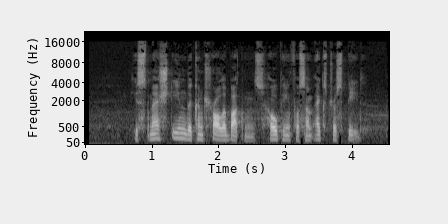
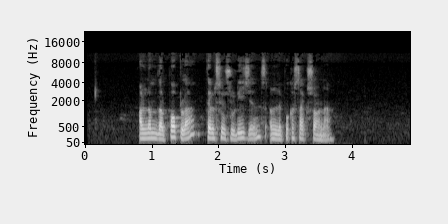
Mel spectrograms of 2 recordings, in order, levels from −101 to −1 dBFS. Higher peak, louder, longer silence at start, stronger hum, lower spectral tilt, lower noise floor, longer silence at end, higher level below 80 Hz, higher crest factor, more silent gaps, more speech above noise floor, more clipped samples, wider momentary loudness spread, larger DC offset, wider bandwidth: second, -12 dBFS vs -4 dBFS; second, -33 LUFS vs -25 LUFS; about the same, 0.75 s vs 0.8 s; neither; second, -3.5 dB/octave vs -6.5 dB/octave; second, -64 dBFS vs -74 dBFS; second, 0.45 s vs 1.15 s; second, -80 dBFS vs -64 dBFS; about the same, 22 dB vs 22 dB; neither; second, 31 dB vs 49 dB; neither; first, 12 LU vs 8 LU; neither; first, 16 kHz vs 11.5 kHz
